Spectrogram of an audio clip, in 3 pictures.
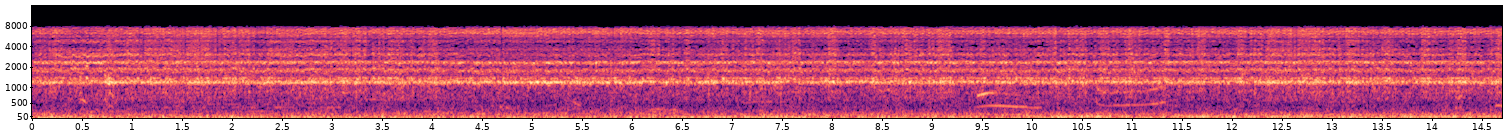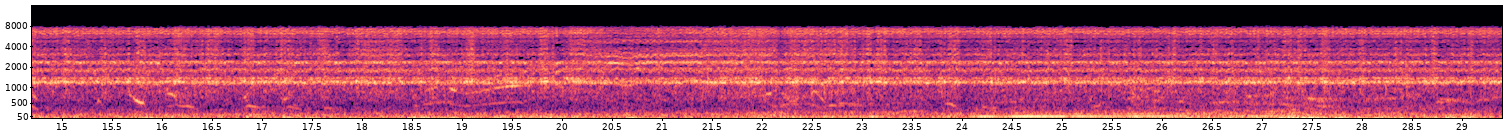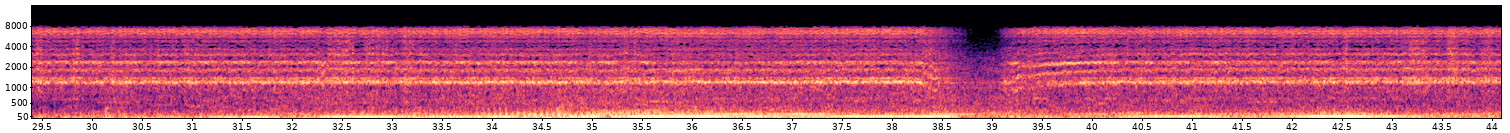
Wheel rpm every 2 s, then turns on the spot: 160, 160, 160, 160, 160, 160, 160, 160, 160, 160, 160, 160, 160, 160, 160, 160, 160, 160, 160, 90, 160, 160.
none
